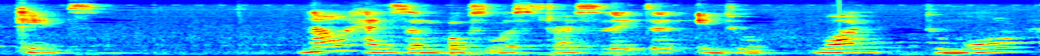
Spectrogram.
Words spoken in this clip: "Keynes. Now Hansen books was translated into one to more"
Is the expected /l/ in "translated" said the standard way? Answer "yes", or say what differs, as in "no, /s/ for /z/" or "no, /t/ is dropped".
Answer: yes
